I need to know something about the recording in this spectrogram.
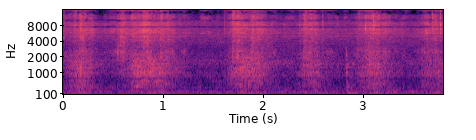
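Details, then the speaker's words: Rebuilt MazdaSpeed Miata rear differential, hand-spun on the bench after leaks and noise following another shop's rebuild, gives a rough repeating whirring grind with a gritty catch each turn; gear set suspected worn. "But honestly, I think the gear set shot in this thing because of the way it sounds, and I'm going to go ahead and spin it here, and so we can hear what it sounds like."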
